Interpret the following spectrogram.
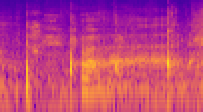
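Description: A man chuckling quietly and throatily, a few short low sounds rather than words.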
